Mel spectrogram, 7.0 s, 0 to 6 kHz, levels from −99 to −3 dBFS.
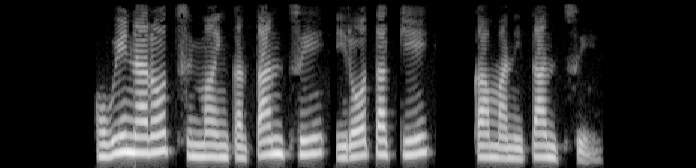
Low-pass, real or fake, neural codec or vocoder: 5.4 kHz; real; none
